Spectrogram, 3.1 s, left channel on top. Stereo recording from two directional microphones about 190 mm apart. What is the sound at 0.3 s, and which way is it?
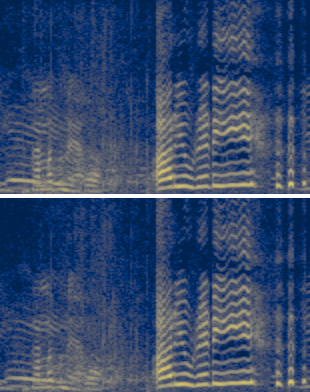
Speech, 5° right (ahead or behind).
